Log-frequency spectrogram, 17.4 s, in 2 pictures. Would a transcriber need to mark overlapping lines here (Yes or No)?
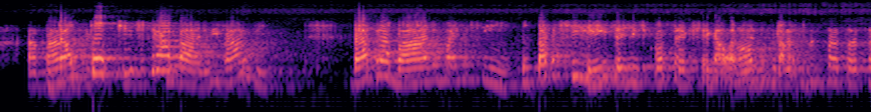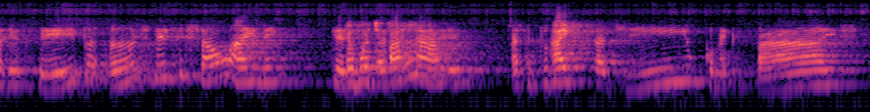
Yes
